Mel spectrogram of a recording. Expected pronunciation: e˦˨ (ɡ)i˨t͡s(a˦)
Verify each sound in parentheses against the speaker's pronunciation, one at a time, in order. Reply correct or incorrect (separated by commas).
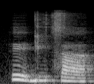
correct, incorrect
